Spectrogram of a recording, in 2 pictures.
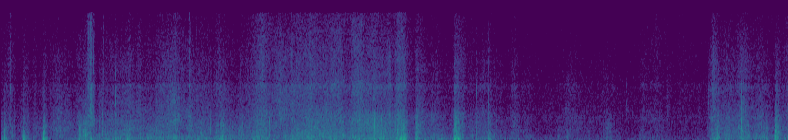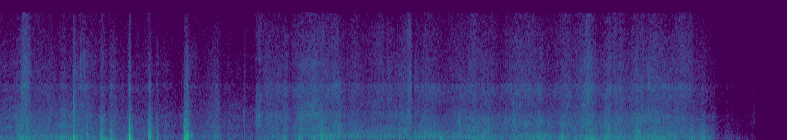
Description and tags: Bed Sounds
Someone getting in to bed, pulling covers down, fluffing pillow, then tossing and turning to get comfortable.
bed, blankets, pillows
